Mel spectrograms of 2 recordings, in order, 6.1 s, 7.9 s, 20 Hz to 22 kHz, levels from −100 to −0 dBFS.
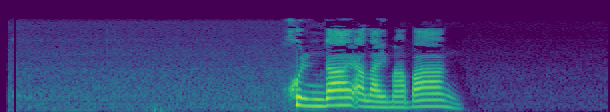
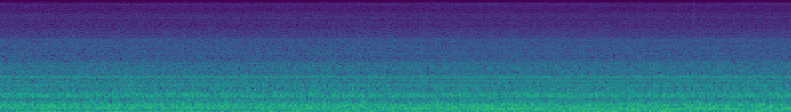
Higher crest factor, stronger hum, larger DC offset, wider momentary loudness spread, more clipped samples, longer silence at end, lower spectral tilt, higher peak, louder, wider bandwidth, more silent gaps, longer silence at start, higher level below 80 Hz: first, 22 dB vs 12 dB; neither; neither; first, 8 LU vs 2 LU; neither; first, 1.55 s vs 0 s; second, -4.5 dB/octave vs -7.5 dB/octave; first, -2 dBFS vs -22 dBFS; first, -19 LUFS vs -36 LUFS; second, 11.5 kHz vs 20 kHz; neither; first, 2.9 s vs 0 s; second, -74 dBFS vs -42 dBFS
